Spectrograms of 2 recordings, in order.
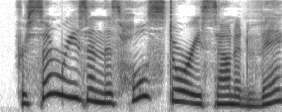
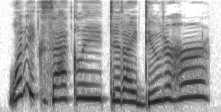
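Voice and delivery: nervous; 11 semitones higher than usual. Acted. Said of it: "I asked nervously".

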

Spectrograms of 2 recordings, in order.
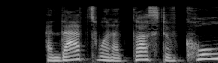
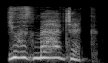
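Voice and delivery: crying out; 9 semitones higher, slower than usual. Acted. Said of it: "I cry".

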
